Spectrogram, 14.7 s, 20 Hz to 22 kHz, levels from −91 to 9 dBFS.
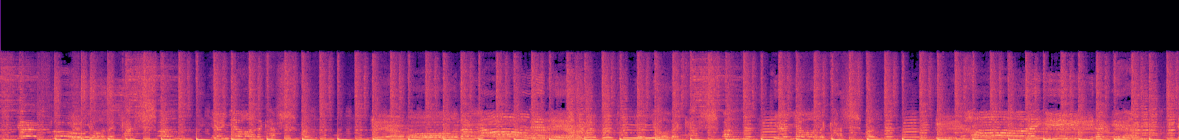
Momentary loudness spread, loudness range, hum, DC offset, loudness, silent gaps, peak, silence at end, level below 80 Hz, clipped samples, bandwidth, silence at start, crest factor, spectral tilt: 3 LU; 1 LU; none; under 0.1%; -13 LUFS; none; 0 dBFS; 0 s; -16 dBFS; under 0.1%; 14 kHz; 0 s; 10 dB; -4.5 dB/octave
